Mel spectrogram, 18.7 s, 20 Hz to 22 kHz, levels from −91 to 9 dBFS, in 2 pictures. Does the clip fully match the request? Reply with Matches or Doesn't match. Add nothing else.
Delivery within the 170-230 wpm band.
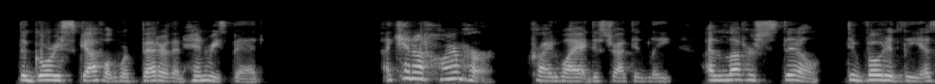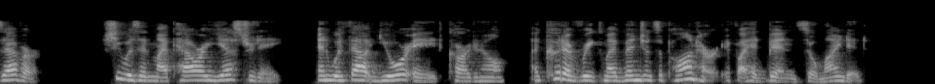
Doesn't match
